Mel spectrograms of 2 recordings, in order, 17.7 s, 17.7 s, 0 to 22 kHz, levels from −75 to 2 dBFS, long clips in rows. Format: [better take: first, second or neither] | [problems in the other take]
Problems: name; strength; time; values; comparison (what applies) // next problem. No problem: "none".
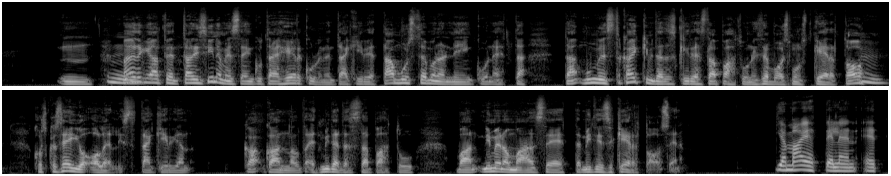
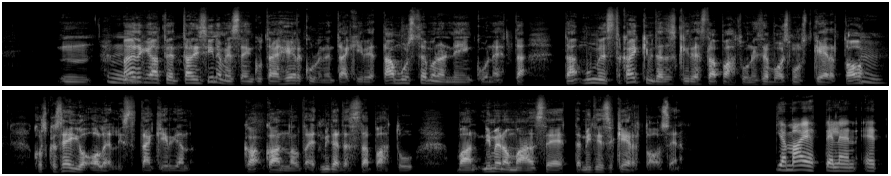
first | thin; very; fading below 850 Hz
